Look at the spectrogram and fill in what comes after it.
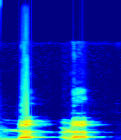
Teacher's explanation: जीभ वो पहले मूर्दा से टच होती है। उसके बाद फिर झटके के साथ बाहर आती है। · ये मूर्धा से उत्पन्न होते हैं, यानी मूर्धन्य से उच्चारित किए जाते हैं दोनों ये। और साथ ही अगर मैं सगोश या अघोष की अगर बात करें, तो ये दोनों ही क्या है आपके, ये दोनों ही आपके सगोश हैं। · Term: उच्छिप्त व्यंजन, उच्छिष्ट व्यंजन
